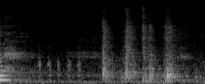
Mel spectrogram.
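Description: Sheet-metal side panel of an HP desktop computer case being fitted back onto the chassis: a quick run of light clicks and knocks in the second half.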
